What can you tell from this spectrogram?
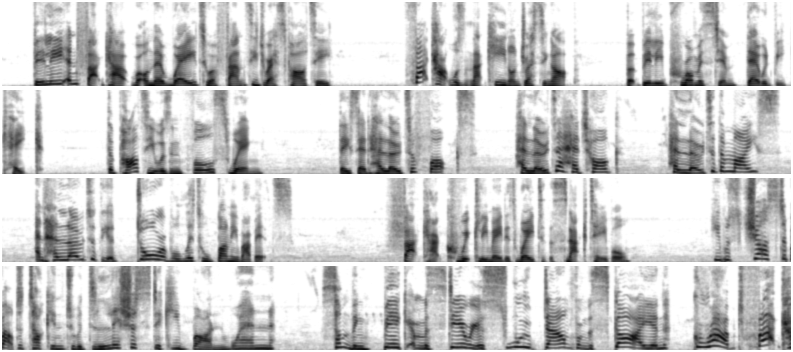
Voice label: audiobook

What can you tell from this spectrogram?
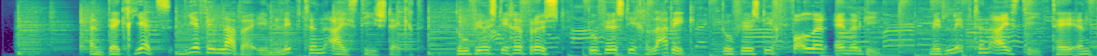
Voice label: Swiss German

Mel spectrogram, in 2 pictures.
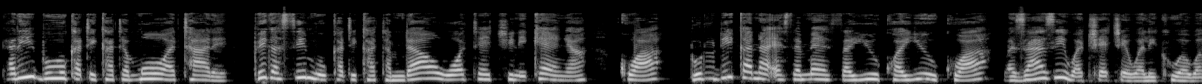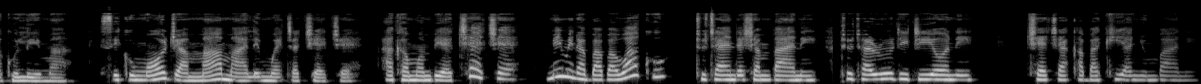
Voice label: Swahili

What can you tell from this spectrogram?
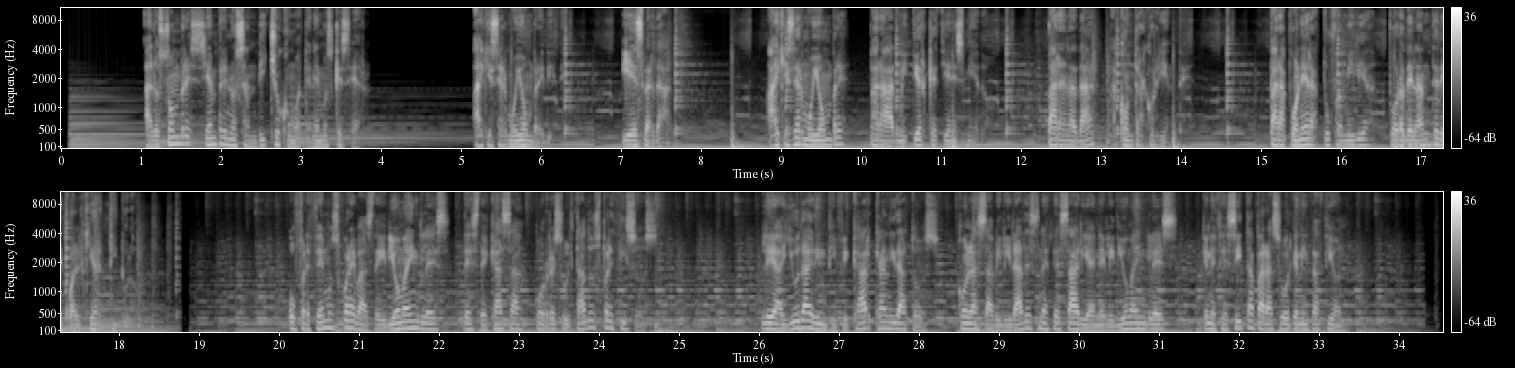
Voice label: Spanish

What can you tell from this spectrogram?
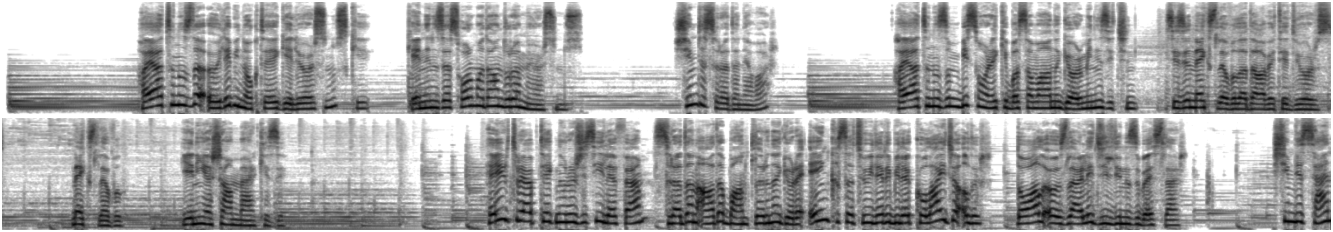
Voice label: Commercial Compilation

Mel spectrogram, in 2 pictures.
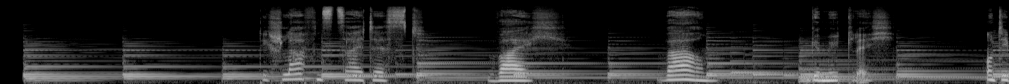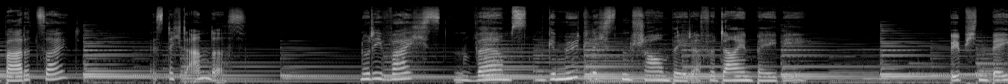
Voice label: German

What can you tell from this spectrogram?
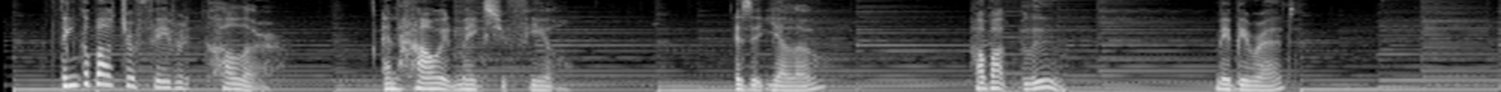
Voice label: COMMERCIAL VOICE

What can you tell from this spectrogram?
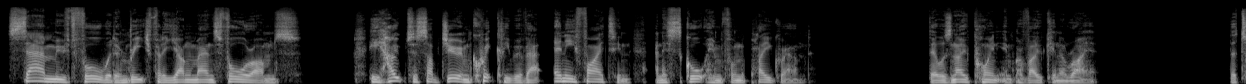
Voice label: Book, Male. London.; 20s-30s; Audiobook

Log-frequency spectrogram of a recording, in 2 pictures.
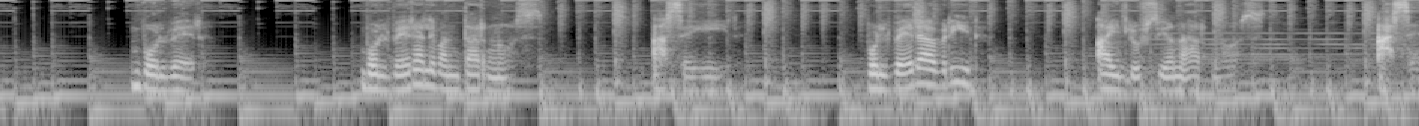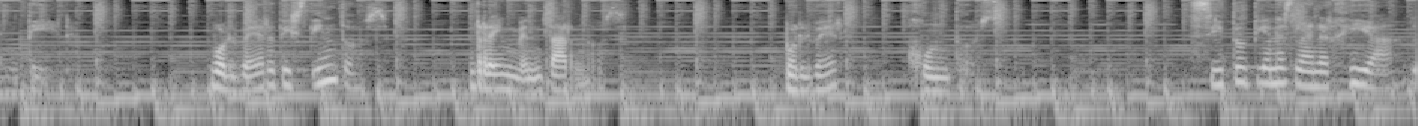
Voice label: Spanish

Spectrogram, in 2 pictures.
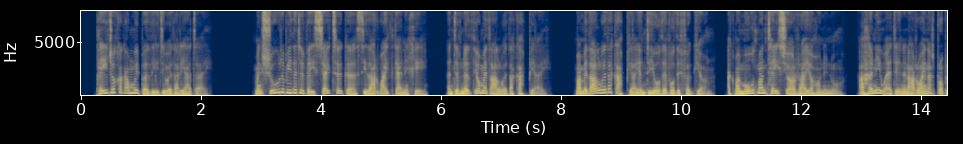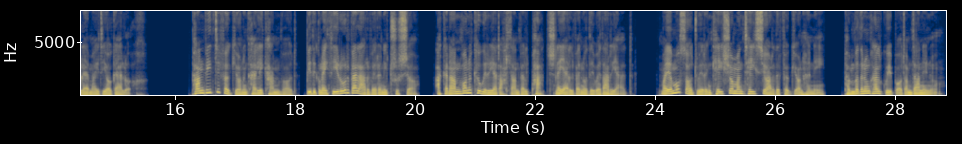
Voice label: Welsh; regional accents

